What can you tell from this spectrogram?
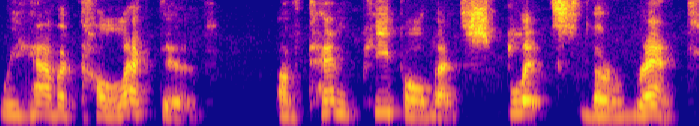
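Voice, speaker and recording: A high-pitched man with an American accent, very slow pace and lively intonation. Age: 70s. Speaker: retired independent journalist. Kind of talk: personal explanation monologue. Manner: hesitant, repetitive.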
